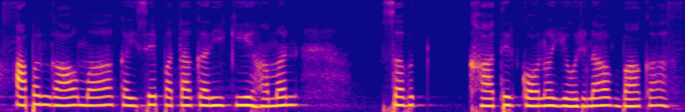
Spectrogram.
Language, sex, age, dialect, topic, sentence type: Bhojpuri, female, 25-30, Southern / Standard, banking, question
